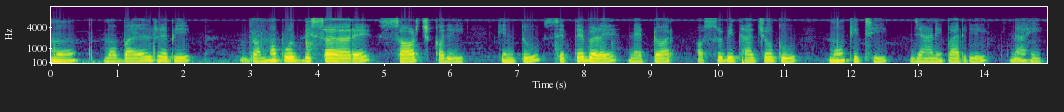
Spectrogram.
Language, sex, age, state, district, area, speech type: Odia, female, 18-30, Odisha, Ganjam, urban, spontaneous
